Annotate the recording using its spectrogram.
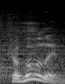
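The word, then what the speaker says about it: Cú Chulainn: Kahulin, right. That's how you pronounce it. Yep. Because Irish is weird.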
